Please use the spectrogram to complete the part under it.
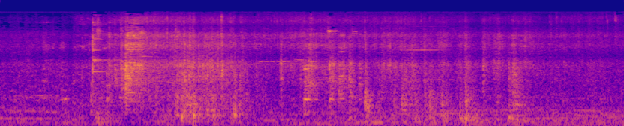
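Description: Coal rumbles and clatters as it pours from a bucket into a railway wagon.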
